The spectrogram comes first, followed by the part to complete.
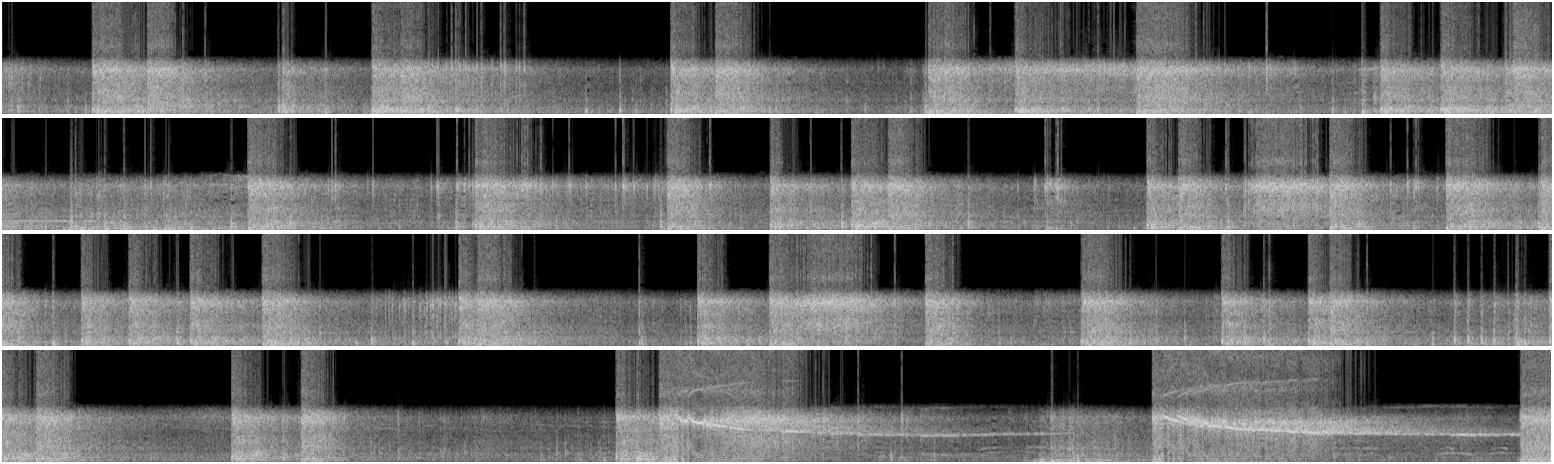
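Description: Fireworks and firecrackers going off in a rapid, unbroken barrage of bangs and crackles, several a second. Near the end two whistles fall in pitch.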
